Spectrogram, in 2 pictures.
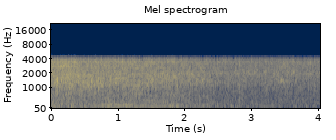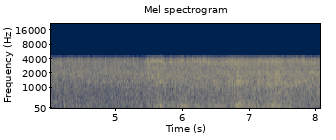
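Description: Suzuki Vitara 4x4's engine running faintly at low revs as it drives down a rough quarry track, under a steady hiss that eases after the first couple of seconds.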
